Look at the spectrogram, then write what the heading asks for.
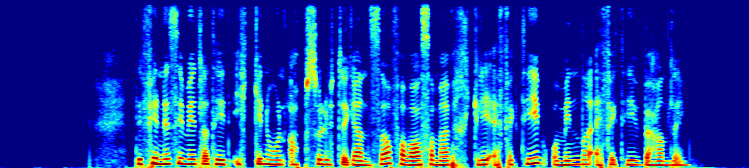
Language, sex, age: Norwegian, female, 31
